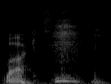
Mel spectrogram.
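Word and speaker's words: Locke: hand-to-hand cart hand-hit combat that's just lock that is how it's spelled but yeah no but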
